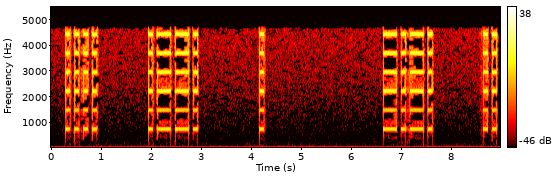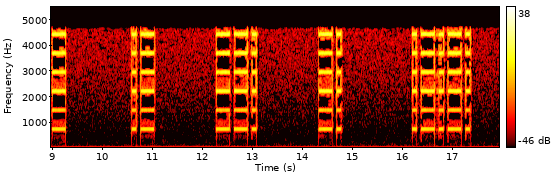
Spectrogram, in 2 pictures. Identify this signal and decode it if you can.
Morse code, heard as a keyed tone, about 14 wpm, spaced as for 6 wpm, 740 Hz. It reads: HPE CUAGN<AR>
